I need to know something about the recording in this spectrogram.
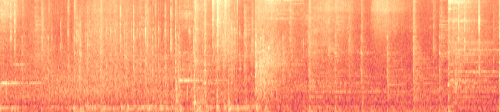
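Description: Faint slot-game music with soft reel and symbol sound effects from an online slot machine game.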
